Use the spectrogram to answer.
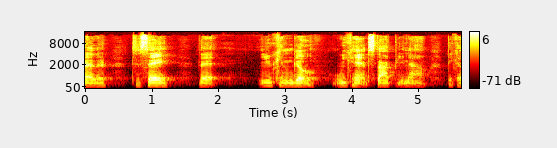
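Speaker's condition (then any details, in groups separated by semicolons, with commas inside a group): Cerebral palsy; affects mobility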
